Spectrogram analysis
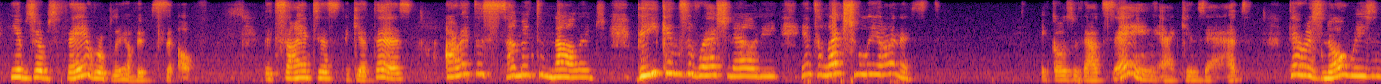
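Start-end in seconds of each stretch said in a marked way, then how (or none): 5.6-11.6 high, swelling mock grandeur; mocking pompous quote. Lecturer mocking Atkins's boast to students, high and pompous.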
